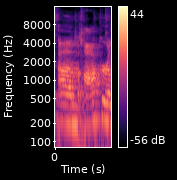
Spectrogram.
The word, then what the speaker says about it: Aaker: Jennifer Aaker? Yeah, Jennifer's great. Jennifer's great. Naomi, is it Bagdonas? That's shockingly perfect. And Aaker is Aaker like rocker.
